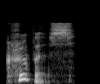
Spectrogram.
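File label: "croupous", British English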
